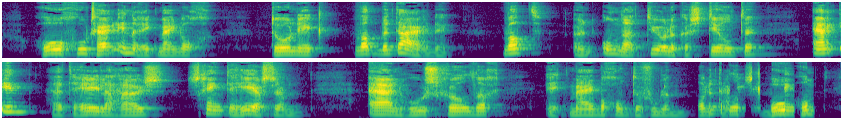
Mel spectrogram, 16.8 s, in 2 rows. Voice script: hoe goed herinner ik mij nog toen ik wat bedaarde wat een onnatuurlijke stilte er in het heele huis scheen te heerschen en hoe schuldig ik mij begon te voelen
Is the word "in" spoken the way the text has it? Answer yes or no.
yes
